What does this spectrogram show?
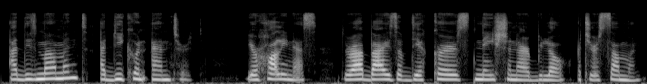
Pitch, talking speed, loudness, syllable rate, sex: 225 Hz, 175 wpm, -18 LUFS, 6.0 syllables/s, female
